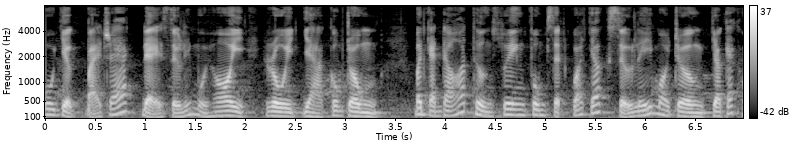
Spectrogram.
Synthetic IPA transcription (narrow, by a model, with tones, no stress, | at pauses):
u˧zɨ˨˩k̚ɓa̰ː˧˩jzaː˦˥k̚ɗe˧˩sɨ̰˧˩li˨˦mu˨˩jɦo˧jzu˨˩jvaː˨˩ko˧wŋ͡mt͡ɕʊ˨˩ŋ͡m | ɓe˧nka̰˧˩jŋ̟ɗɔ˨˦t̪ʰɨ˨˩əŋswi˧ənfʊ˧wŋ͡msï˨˩k̟̚kwaː˨˦t͡ɕə˦˥t̚sɨ̰˧˩li˨˦mo˧jt͡ɕɨ˨˩əŋt͡ɕɔ˧kaː˦˥k̚h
